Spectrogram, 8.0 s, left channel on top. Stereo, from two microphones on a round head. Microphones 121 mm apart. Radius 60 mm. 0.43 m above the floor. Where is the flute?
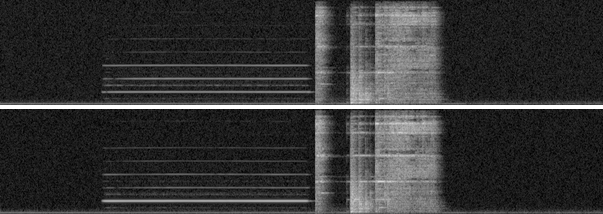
20° right (ahead or behind), 3 m.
